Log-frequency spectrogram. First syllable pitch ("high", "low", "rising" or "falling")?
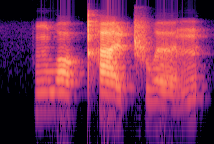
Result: falling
